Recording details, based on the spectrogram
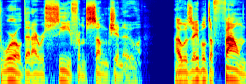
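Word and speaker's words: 성진우: For so long, I've called him Sung Jin-woo, but it's Sung Jin-woo. That's how they pronounce his name.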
